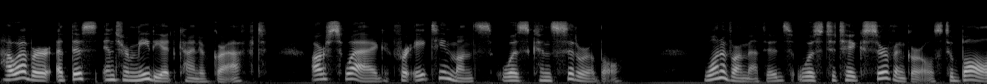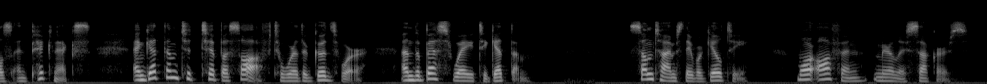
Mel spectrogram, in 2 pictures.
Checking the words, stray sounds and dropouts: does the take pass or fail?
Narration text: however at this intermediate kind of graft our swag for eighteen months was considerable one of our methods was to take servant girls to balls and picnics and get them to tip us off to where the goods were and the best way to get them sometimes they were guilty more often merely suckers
pass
